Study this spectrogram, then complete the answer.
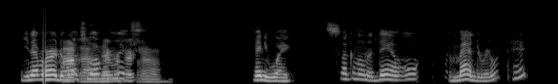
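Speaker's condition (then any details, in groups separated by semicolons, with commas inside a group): No condition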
